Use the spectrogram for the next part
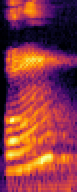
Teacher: Por isso, um fonema pode ser representado por mais de uma letra, porque o A e o N juntos representam apenas um fonema, que é o A nasalizado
